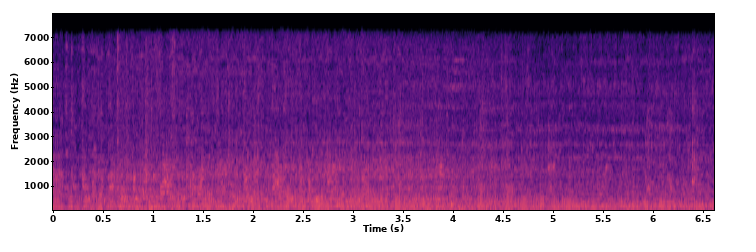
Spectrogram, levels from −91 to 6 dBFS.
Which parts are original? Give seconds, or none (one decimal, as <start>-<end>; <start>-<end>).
0.6-1.2; 3.5-4.5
